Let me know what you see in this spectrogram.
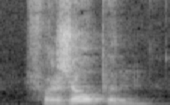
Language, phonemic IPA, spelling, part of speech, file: Dutch, /vərˈzopə(n)/, verzopen, verb, Nl-verzopen.ogg
- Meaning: 1. inflection of verzuipen: plural past indicative 2. inflection of verzuipen: plural past subjunctive 3. past participle of verzuipen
